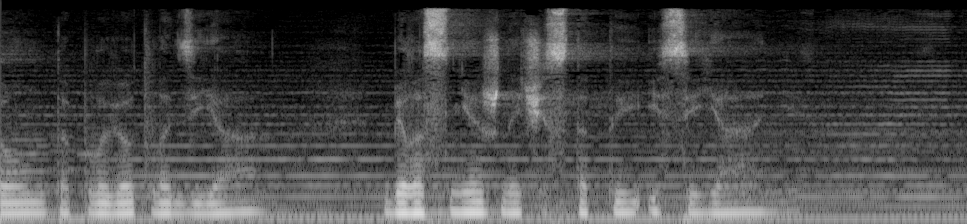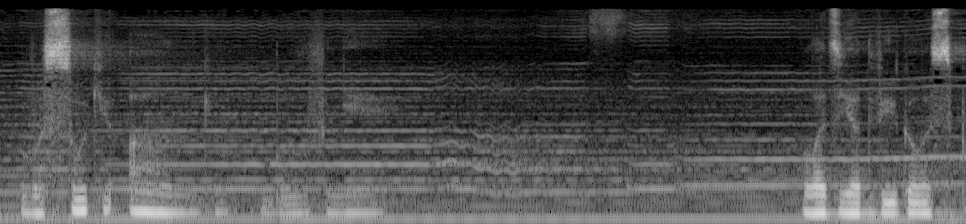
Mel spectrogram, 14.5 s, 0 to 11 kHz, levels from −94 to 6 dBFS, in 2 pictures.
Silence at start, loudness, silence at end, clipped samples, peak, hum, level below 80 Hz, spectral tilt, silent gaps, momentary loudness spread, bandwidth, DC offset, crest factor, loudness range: 0 s; -21 LUFS; 0 s; under 0.1%; -4 dBFS; none; -38 dBFS; -4.5 dB/octave; none; 23 LU; 10 kHz; under 0.1%; 20 dB; 16 LU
